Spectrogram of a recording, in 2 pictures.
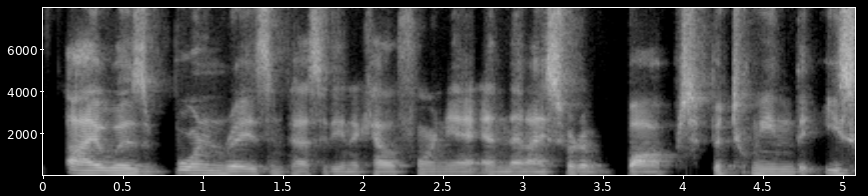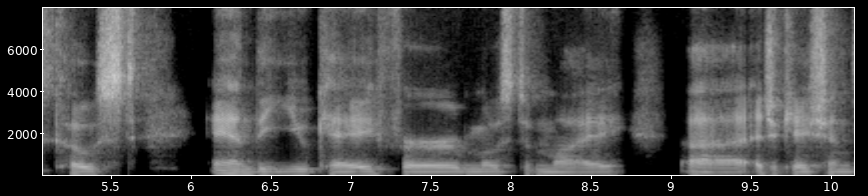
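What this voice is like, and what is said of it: American accent. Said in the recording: “as you can probably tell from my accent, uh, I am not, in fact, British.”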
